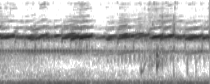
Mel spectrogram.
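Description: Chorus frogs calling at a spring pond, a continuous overlapping chorus of rising trills, loud and close, with no voices over it.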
